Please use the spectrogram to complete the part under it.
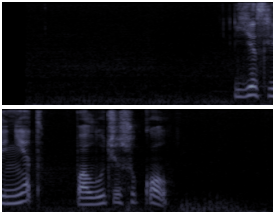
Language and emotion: Russian, neutral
